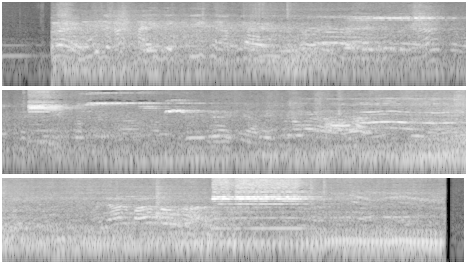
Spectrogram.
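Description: Busy street traffic outside a Kali Puja pandal, with a car turning, motorcycle and car engines rumbling nearby, several horn honks, and people talking in the background.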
